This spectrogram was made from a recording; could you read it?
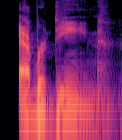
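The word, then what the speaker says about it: abrdn: This year, they have announced that they are changing their name from Standard Life Aberdeen to Aberdn, which is pronounced Aberdeen. – A-B-R.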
